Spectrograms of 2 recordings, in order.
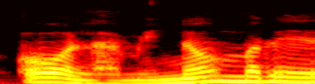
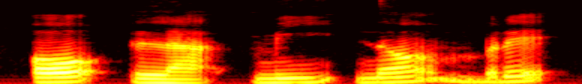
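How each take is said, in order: First: It flows smoothly without any breaks between words. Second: It is broken up with pauses between words. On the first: The speaker calls it right. "Ahí no hubo cortes, ahí hubo fluidez" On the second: The speaker calls it wrong. "fluida no es decir"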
